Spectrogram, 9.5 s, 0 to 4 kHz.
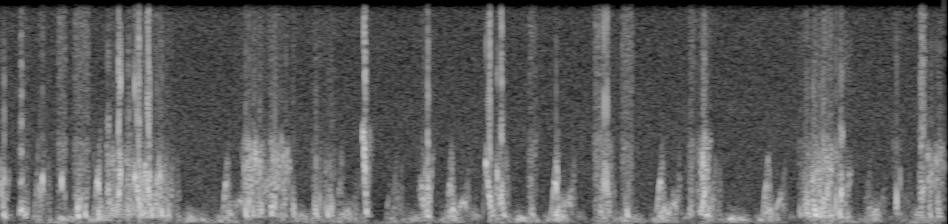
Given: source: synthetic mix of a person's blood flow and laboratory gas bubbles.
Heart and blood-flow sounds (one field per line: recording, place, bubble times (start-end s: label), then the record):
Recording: Doppler ultrasound of blood flow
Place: precordium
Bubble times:
0.02-0.15 s: bubbles
0.22-0.35 s: bubbles
0.42-0.52 s: bubbles
0.62-0.70 s: bubbles
0.77-0.94 s: bubbles
1.10-1.77 s: bubbles
2.44-3.01 s: bubbles
3.15-3.41 s: bubbles
3.65-3.77 s: bubbles
4.22-4.38 s: bubbles
4.87-5.12 s: bubbles
5.32-5.42 s: bubbles
5.98-6.17 s: bubbles
6.26-6.37 s: bubbles
6.92-7.17 s: bubbles
8.02-8.57 s: bubbles
8.97-9.05 s: bubbles
9.23-9.48 s: bubbles
From the record:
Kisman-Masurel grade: 243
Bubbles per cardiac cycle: several, 3 to 8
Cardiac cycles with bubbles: 100%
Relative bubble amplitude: loud (0.450 to 0.775)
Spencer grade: 3 (all of the cardiac periods contain showers or single bubble signals, but not dominating or overriding the cardiac motion signals)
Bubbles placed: only in the low amplitude regions of the cardiac cycle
